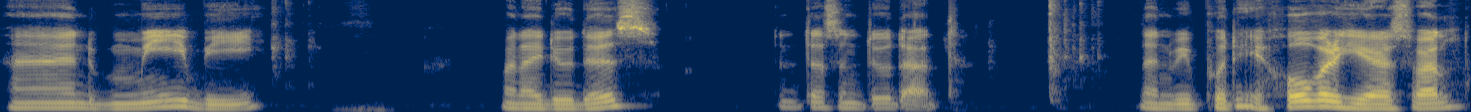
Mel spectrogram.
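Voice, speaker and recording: A man from Pakistan with a Pakistani accent and Urdu as his first language, casually thinking aloud in short halting phrases as he live-streams coding. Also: mid-range voice, darkish tone. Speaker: livestreaming coder and mentor.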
